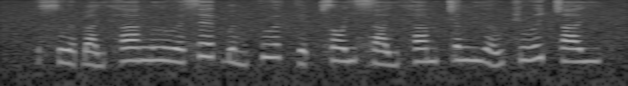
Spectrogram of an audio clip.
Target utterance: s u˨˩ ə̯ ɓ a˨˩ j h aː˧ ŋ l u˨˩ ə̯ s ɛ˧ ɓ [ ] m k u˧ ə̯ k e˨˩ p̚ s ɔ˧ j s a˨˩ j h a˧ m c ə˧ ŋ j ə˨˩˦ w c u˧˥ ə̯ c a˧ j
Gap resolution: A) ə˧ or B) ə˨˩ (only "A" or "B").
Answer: B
